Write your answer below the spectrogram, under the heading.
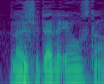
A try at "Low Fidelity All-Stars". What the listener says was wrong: No, it's just you didn't open your mouth wide enough.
